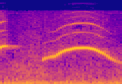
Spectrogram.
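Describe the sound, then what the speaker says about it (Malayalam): A single bright whistle sounds alone: a short steady tone that breaks off, then a rising and falling slide lasting about half a second, loud and close. "വിസിൽ വിഴുങ്ങിയ"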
